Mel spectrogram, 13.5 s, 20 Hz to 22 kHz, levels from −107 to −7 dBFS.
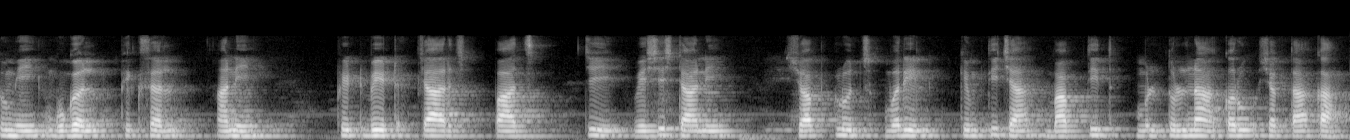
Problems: background sounds at intervals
